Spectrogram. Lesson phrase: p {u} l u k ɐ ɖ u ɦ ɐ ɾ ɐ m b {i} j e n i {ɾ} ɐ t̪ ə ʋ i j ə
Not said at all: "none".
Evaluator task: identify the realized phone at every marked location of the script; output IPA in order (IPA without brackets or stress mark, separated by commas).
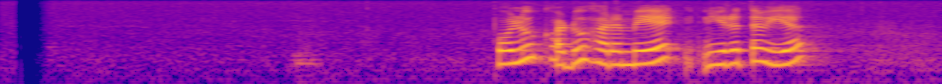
o, e, ɾ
